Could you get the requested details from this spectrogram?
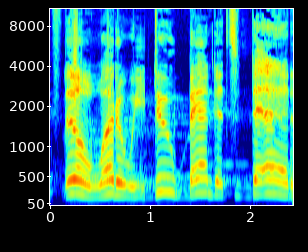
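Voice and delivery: high, pleading mock cry; acted-out panicked plea, high-pitched; imitated distraught wail. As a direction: wail helplessly, stretching out the end. Men panicking over the dead dog.

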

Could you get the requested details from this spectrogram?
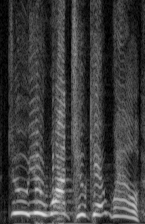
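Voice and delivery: slow, loud, high shout; shouted challenge. Acted. Pastor challenging the church, slow shouted question. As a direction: hurl the question at them.

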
